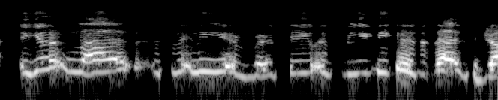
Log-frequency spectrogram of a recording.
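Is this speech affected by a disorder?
Yes: cerebral palsy.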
